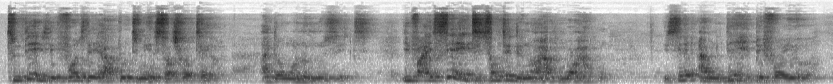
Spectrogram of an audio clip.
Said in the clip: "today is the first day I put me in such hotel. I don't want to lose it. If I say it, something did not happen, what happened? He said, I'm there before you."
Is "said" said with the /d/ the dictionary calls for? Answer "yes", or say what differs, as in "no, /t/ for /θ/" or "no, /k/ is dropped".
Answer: no, /d/ is dropped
